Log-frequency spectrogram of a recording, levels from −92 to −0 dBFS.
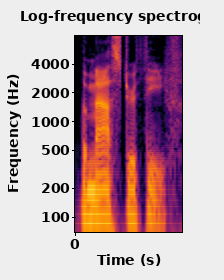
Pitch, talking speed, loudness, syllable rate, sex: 90 Hz, 165 wpm, -21 LUFS, 4.3 syllables/s, male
